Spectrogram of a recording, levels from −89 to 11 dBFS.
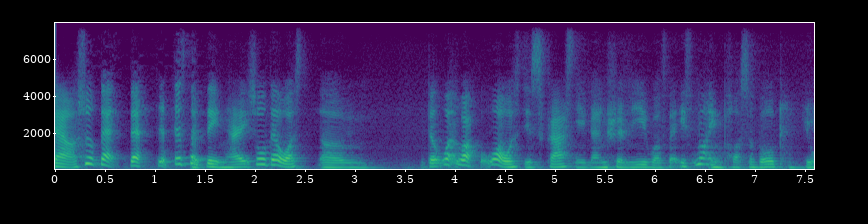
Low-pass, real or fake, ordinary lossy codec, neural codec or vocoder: none; fake; none; codec, 16 kHz, 0.5 kbps, FunCodec, trained on Chinese and English, 25 frames a second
